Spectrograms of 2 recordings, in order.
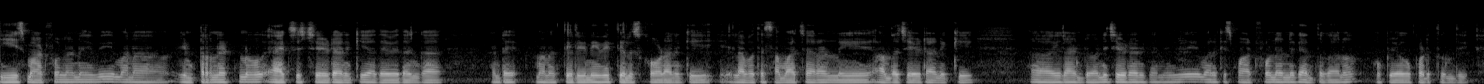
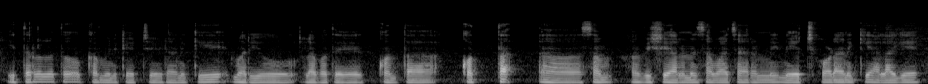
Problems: constant background noise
